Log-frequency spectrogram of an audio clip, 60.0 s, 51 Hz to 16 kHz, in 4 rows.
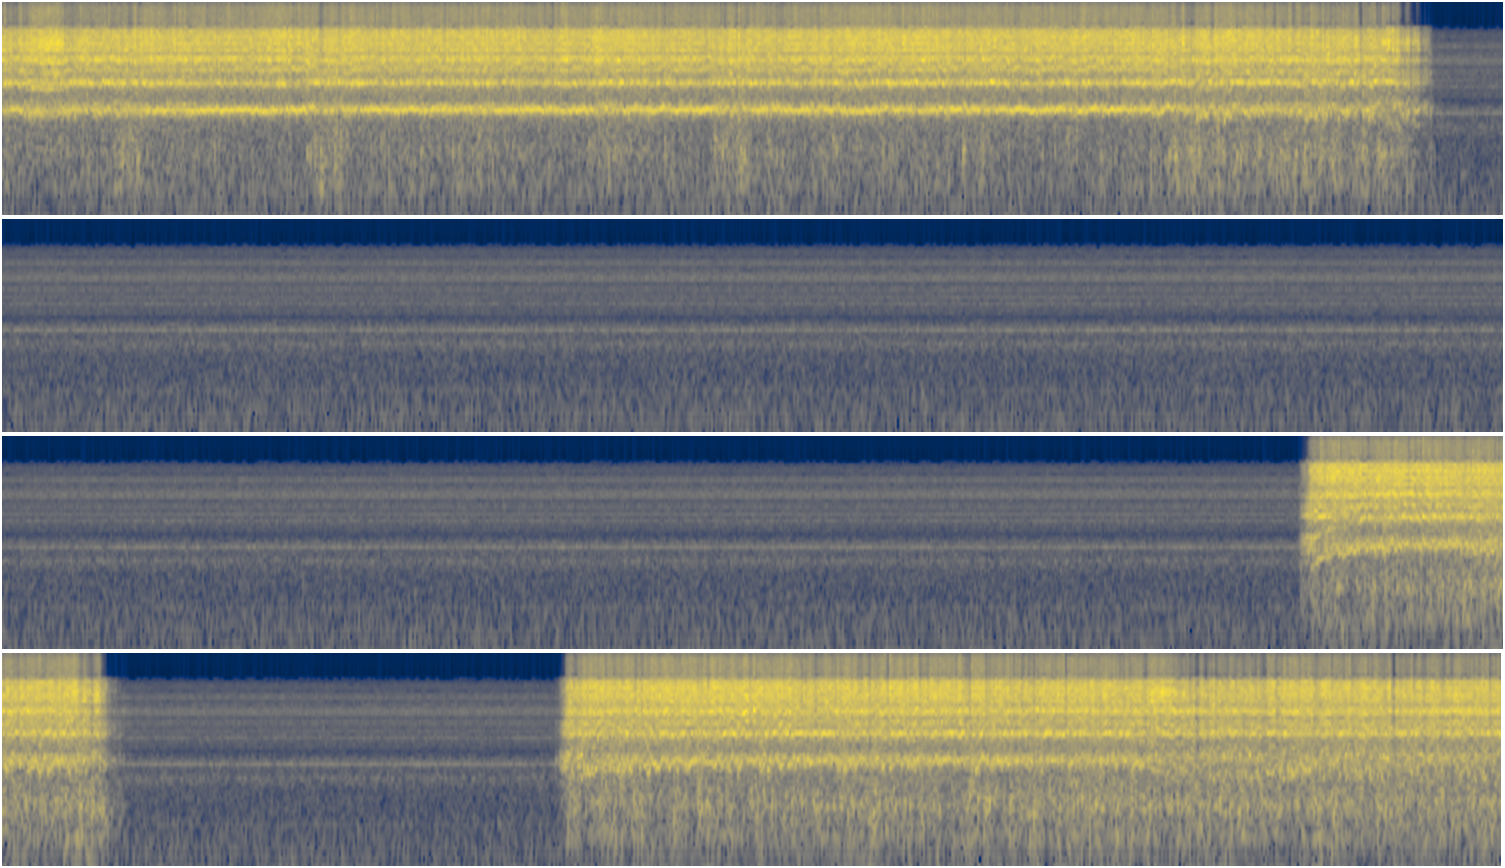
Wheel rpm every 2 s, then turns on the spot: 230, 230, 240, 230, 230, 230, 210, 10, 0, 0, 0, 0, 0, 0, 0, 0, 0, 0, 0, 0, 0, 90, 210, 20, 0, 130, 220, 230, 190, 170.
none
